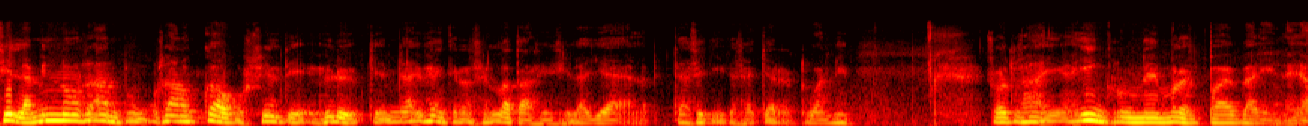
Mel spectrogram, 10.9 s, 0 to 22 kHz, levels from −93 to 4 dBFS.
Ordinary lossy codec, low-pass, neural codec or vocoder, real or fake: none; 10.8 kHz; none; real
